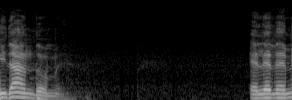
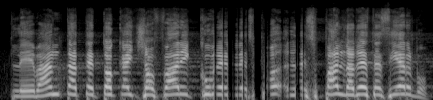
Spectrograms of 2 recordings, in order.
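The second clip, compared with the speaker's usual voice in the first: commanding call; 9 semitones higher, 4 dB louder than usual. Retold or imitated. God's command retold in dream.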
